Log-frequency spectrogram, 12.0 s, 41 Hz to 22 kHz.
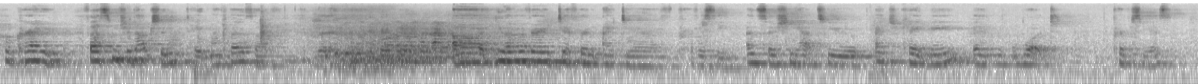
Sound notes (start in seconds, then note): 3.1 audience laughs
